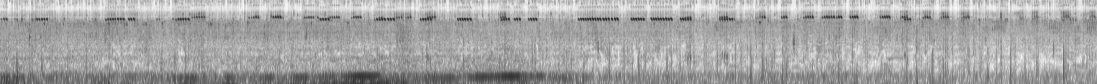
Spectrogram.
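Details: Cricket sending out high, piercing chirps in quick pulsed trills, some longer runs around the middle, with a faint low rumble early on.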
